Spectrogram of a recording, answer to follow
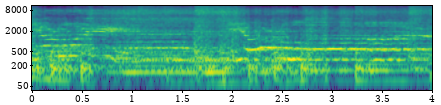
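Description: A man singing a gospel worship song into a microphone over a live band with drums and bass, holding one long note about halfway through.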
